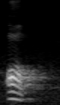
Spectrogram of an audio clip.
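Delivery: slow "o" with an unreleased k at the end; Korean syllable ok. Shown as a demonstration. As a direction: read the syllable "o" deliberately. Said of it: "¿cómo se va a leer esta sílaba?".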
